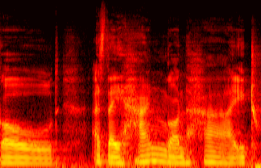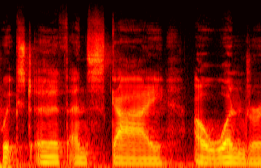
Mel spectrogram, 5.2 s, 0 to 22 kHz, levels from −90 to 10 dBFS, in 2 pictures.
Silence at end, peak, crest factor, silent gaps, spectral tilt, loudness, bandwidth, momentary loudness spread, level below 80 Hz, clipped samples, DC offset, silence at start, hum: 0 s; -6 dBFS; 18 dB; none; -5.5 dB/octave; -25 LUFS; 15 kHz; 8 LU; -40 dBFS; under 0.1%; under 0.1%; 0 s; none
